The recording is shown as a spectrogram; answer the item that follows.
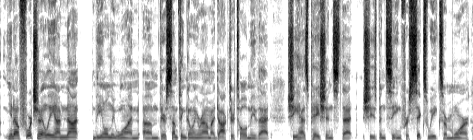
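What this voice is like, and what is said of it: Froggy, hoarse voice. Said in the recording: “my voice sounds a little froggy. Well, I'm still not over this cold”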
